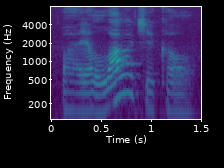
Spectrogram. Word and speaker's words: biological: 4-2 biologist biologists 4-2 when we move it to the adjective or we use the adjective the stress shifts over to the data logical right so biological biological adverb biologically biologically now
